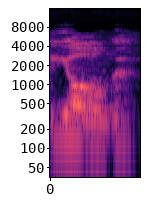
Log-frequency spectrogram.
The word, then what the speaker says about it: yog: The definition of the word yog, which is the Sanskrit pronunciation of the word yoga, definition of the word yog means union.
